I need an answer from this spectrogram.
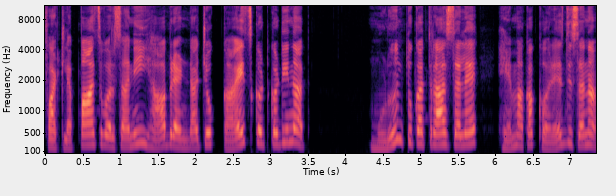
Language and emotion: Goan Konkani, surprised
